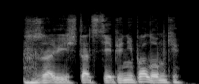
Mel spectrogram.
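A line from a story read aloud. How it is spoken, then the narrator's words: Wry chuckle. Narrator (Russian): хмыкнул я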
